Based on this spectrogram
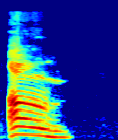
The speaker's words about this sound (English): And I'll apologize if anyone is trying to figure out what that sound is in the background. That's my dog snoring because I'm watching her trigger the mic in Discord every time she exhales.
